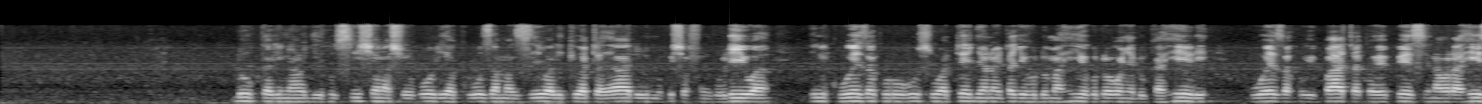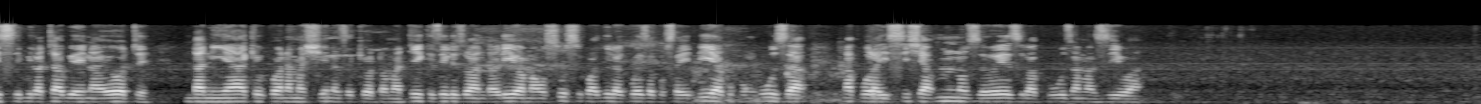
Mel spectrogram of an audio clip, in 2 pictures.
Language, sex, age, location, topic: Swahili, male, 25-35, Dar es Salaam, finance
